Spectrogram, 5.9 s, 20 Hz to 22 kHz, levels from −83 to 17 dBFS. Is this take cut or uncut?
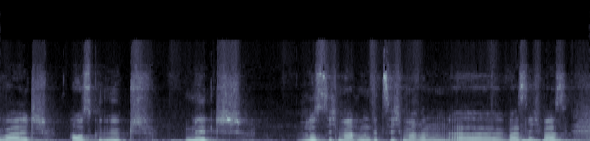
uncut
